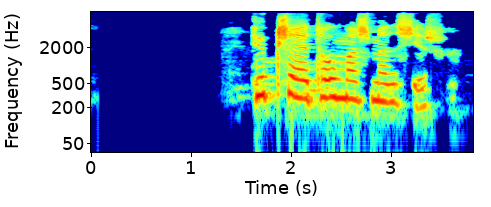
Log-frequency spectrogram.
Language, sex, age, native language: Icelandic, male, 8, Icelandic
